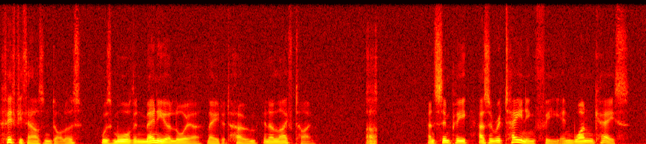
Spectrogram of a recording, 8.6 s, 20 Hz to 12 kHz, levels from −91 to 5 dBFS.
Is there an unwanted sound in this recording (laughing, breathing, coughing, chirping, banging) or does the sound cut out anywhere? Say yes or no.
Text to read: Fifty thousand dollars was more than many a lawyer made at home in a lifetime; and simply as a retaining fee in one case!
yes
